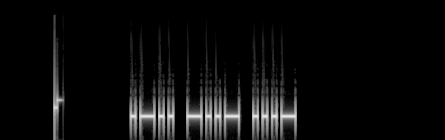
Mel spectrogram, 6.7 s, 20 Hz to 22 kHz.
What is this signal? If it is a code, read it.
Morse code, heard as a keyed tone, about 17 wpm, 700 Hz. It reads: LXV
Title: USA Call Sign Postfixes - 3 Letters 17wpm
